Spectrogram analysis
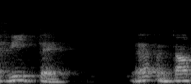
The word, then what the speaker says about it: vitae: Se escreve vitae, mas se pronuncia vitae, certo?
